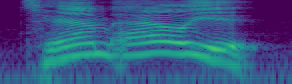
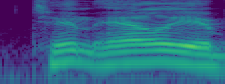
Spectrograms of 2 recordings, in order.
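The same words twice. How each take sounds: First: Said much higher, squeaky and hyped; hyped high name. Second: Said in the usual way. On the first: Pretend. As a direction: shout his name up high like a fan. High hyped name, then plain.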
